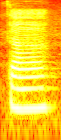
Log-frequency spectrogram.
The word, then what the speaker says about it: تا: لہجے میں ادا کریں، اردو تلفظ سے پرہیز کریں، یعنی بے، تے، سے، ہے، خے، توئے، زوئے وغیرہ یہ ہرگز نہ پڑھیں کیونکہ یہ اردو لہجہ ہے۔ عربی لہجہ با، تا، ثا، ہا، خا، تو، زو یہ ہے، اس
